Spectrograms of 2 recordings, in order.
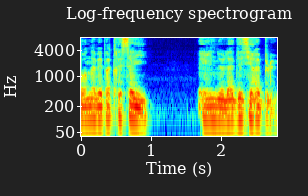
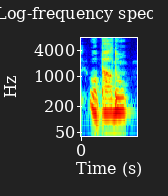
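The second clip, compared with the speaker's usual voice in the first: high-pitched, startled apology; startled exclamation; 8 semitones higher than usual. A narrator's reading. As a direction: blurt it out high, caught off guard. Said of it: "s'écria-t-il". (exclamation de surprise)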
